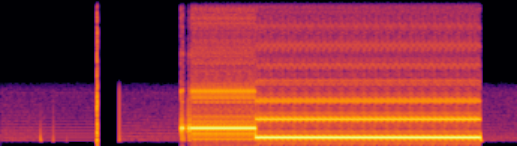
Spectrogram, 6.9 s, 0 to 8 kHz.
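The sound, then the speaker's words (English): Radio dispatch alert tones: after a few faint clicks and a squelch pop, a loud steady tone sounds for about a second, then drops to a lower tone held for three seconds. No talking. “Cut 3 Air, stand by for tones.”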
